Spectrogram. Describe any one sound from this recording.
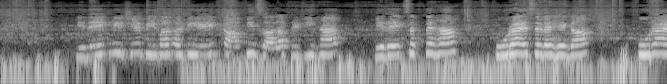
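A young woman speaks with animation, close up.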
